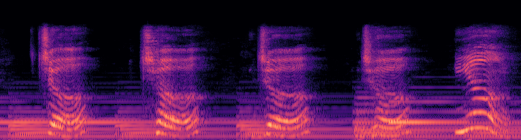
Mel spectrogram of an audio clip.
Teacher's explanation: इनकी ध्वनि जिह्वा द्वारा तालु को छूने से आती है। तालु अर्थात मुख का ऊपरी हिस्सा, जिसे आप तस्वीर में भी देख सकते हैं। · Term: तालव्य ध्वनियां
